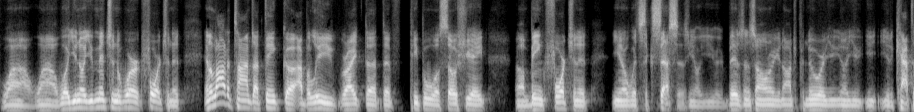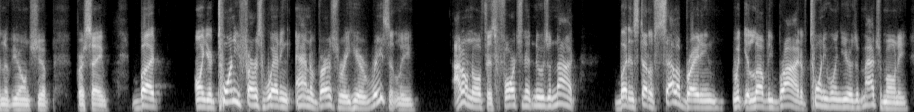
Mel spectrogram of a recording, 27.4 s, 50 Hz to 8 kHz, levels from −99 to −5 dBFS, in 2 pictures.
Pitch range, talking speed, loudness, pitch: 95-145 Hz, 190 wpm, -19 LUFS, 115 Hz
